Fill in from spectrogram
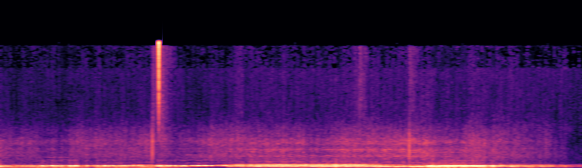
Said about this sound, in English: NBC Chimes on that Martin Lewis show.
